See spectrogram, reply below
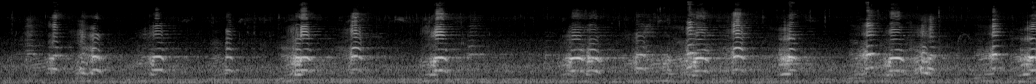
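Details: Canada geese on a pond as freezing ice spreads, birds lying and walking on the ice. Loud, brassy honks repeat steadily, under a second apart, sometimes in pairs, for the whole stretch.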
